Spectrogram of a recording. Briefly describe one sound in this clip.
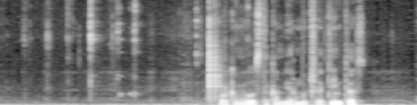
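A small plastic cap clicks off a tube.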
